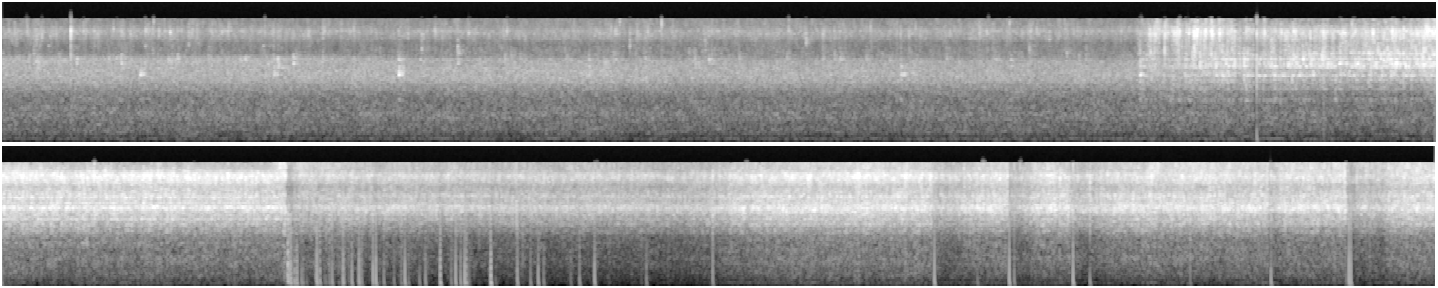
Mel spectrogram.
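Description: Boiled chicken pieces frying in hot oil in a metal wok: a quiet steady hiss that jumps to loud sizzling about eleven seconds in as the pieces go in. From about halfway through there are many sharp clicks and pops from spattering oil and tongs against the pan.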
